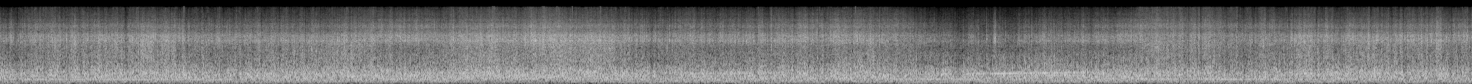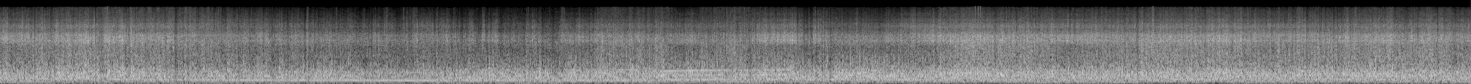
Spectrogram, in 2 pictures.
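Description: Heavy wind rush over a motorcycle-mounted camera at road speed, with the motorcycle's engine note underneath, dropping and rising again in pitch with the throttle partway through.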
